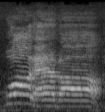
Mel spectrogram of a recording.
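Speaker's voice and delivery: long drawn-out, falling "whatever"; big slow shrug of a word; dismissive refrain. Acted. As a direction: stretch both halves slowly and let it drop. Repeated refrain of performance poem.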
